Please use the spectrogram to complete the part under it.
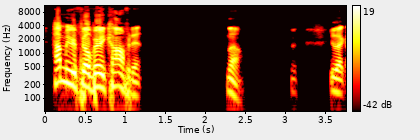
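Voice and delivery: normal talking voice

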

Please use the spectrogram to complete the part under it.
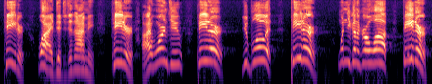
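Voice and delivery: loud, high, exasperated rebuke; mock scolding. Imagining Jesus berating Peter for denying him, scolding. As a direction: tell him off, voice climbing on each name.

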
